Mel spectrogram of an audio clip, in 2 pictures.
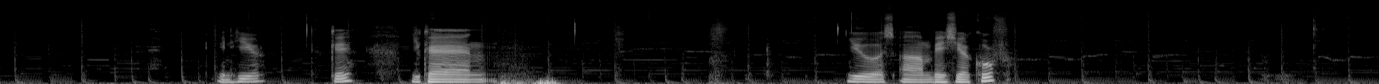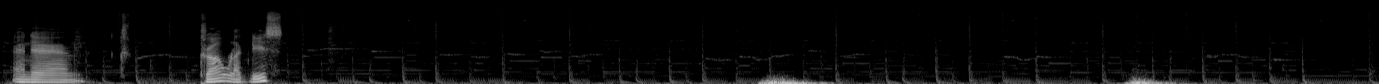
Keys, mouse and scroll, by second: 0.4 click, 3.1 click, 3.6 middle click, 4.2 ctrl+scroll up 2, 4.6-5.3 ctrl+scroll down 4, 5.3 ctrl+scroll up 2, 13.1 click, 13.5 ctrl+click, 14.1 ctrl+scroll up 2, 14.3 ctrl+click, 16.1 ctrl+scroll up 2, 17.9 click, 19.0 click, 20.3 middle click, 20.9 ctrl+scroll down 2, 23.9-25.9 drag, 27.0 click.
